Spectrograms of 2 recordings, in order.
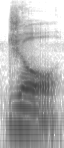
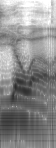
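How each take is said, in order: First: The name begins with a J sound. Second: The name begins with a Y sound. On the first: The speaker calls it wrong. "It's not Joel" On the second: The speaker calls it right. "it's it's Yoel actually"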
